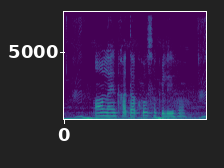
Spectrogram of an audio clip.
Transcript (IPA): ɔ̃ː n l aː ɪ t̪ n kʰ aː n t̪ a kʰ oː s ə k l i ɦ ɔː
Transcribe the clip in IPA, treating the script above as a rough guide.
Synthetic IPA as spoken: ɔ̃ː n l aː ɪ n kʰ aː t̪ a kʰ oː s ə k l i ɦ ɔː

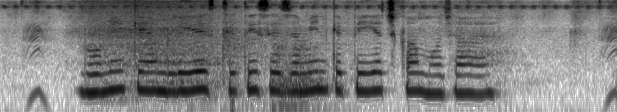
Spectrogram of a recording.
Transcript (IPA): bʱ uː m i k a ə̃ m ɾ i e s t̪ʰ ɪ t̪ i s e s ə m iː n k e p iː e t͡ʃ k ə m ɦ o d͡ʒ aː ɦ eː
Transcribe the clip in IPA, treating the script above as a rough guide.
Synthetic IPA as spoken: bʱ uː m i k e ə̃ m l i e s t̪ʰ ɪ t̪ i s e z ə m iː n k e p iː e t͡ʃ k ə m ɦ o d͡ʒ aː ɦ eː

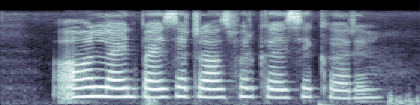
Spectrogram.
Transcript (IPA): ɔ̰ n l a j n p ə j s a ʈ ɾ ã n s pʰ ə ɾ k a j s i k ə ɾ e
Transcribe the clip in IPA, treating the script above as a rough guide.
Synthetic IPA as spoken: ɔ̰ n l a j n p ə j s a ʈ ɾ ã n s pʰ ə ɾ k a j s e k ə ɾ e

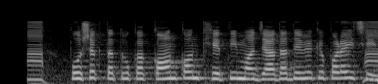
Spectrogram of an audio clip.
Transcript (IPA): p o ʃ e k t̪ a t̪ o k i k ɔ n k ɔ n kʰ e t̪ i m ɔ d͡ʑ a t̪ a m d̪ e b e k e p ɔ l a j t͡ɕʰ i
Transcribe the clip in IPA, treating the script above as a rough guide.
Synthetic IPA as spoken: p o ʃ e k t̪ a t̪ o k a k ɔ n k ɔ n kʰ e t̪ i m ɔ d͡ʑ a d̪ a d̪ e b e k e p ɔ ɽ a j t͡ɕʰ i

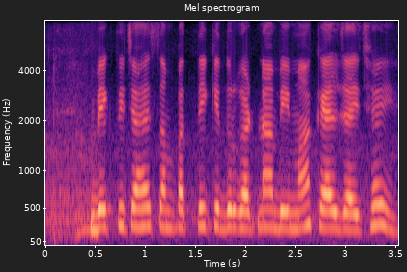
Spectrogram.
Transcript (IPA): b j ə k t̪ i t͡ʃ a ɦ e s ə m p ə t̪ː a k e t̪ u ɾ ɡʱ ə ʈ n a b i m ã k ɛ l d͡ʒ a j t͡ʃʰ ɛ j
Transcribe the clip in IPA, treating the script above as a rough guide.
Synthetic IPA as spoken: b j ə k t̪ i t͡ʃ a ɦ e s ə m p ə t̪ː i k e d̪ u ɾ ɡʱ ə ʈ n a b i m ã k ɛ l d͡ʒ a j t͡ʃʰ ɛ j

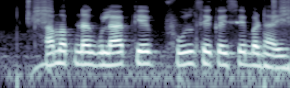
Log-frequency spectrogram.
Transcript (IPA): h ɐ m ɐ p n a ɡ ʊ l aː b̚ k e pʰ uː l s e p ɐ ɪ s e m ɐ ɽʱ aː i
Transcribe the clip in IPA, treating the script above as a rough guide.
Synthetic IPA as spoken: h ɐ m ɐ p n a ɡ ʊ l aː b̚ k e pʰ uː l s e k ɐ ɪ s e b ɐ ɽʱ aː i

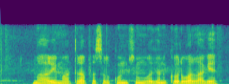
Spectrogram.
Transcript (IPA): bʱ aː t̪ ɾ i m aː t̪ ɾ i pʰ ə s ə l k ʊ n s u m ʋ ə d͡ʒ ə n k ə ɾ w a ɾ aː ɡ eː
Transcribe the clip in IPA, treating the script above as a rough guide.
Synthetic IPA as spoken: bʱ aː ɾ i m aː t̪ ɾ a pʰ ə s ə l k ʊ n s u m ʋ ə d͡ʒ ə n k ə ɾ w a l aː ɡ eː

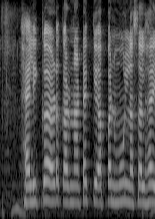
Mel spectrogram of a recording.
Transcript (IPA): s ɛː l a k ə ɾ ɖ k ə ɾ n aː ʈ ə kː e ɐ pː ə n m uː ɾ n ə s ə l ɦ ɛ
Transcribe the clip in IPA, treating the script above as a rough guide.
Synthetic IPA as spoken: h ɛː l i k ə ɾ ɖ k ə ɾ n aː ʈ ə kː e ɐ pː ə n m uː l n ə s ə l ɦ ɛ

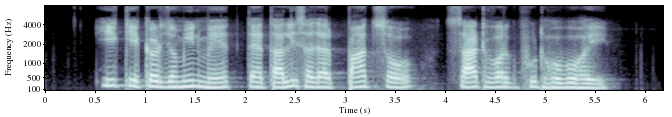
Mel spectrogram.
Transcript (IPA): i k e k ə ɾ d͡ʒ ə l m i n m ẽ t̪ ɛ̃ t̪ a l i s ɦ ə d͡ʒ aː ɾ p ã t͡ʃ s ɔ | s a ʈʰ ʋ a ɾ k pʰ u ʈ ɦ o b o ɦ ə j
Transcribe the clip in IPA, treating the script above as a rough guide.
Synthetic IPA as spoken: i k e k ə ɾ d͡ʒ ə m i n m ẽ t̪ ɛ̃ t̪ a l i s ɦ ə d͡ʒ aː ɾ p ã t͡ʃ s ɔ | s a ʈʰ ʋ ə ɾ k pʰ u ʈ ɦ o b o ɦ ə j

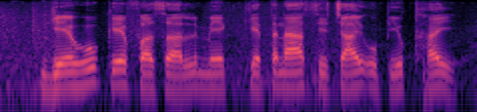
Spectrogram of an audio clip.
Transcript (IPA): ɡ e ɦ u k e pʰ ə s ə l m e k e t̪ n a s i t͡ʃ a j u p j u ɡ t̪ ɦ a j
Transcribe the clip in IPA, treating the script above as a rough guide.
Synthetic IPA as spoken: ɡ e ɦ u k e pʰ ə s ə l m e k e t̪ n a s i t͡ʃ a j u p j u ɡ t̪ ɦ ə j

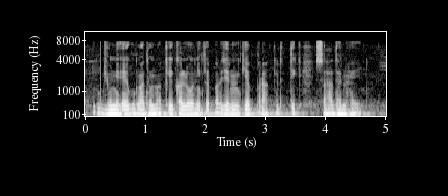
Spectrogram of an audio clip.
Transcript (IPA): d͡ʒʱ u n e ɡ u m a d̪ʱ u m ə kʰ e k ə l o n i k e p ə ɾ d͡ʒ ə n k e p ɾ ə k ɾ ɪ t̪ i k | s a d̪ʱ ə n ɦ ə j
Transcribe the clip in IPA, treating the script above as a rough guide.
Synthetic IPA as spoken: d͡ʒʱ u n e ɡ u m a d̪ʱ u m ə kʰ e k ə l o n i k e p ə ɾ d͡ʒ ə n k e p ɾ a k ɾ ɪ t̪ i k | s a d̪ʱ ə n ɦ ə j

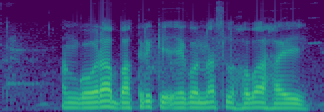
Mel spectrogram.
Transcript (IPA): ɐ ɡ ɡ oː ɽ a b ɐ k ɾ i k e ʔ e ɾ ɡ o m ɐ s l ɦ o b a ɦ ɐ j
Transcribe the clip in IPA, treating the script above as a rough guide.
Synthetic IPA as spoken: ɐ ŋ ɡ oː ɾ a b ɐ k ɾ i k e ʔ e ɡ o n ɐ s l ɦ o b a ɦ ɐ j

